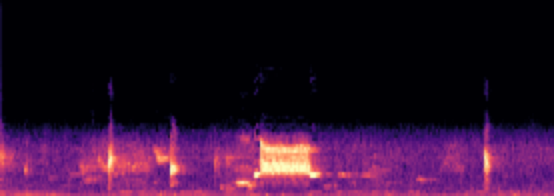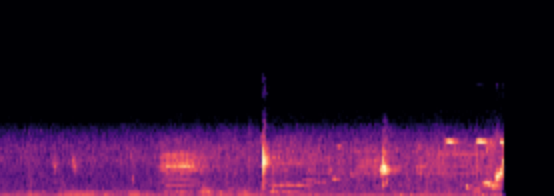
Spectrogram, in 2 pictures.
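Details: Red-winged Blackbird giving its hard, sharp 'check' call notes, often heard in spring, spaced irregularly every second or few seconds, over a low steady hum and faint chirps from other birds.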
